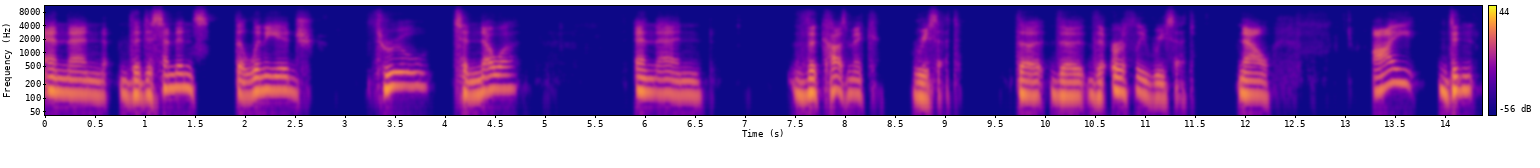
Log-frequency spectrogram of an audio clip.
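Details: Adult man with a self-described speech impediment, reading scripture aloud: stuttering.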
